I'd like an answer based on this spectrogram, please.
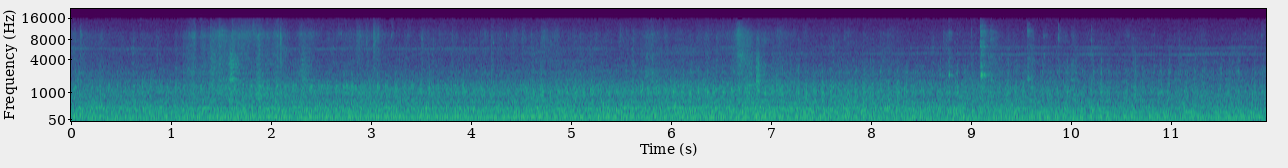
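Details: A steady engine-like hum fills an indoor room, with occasional soft knocks and rustles and no animal voices.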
